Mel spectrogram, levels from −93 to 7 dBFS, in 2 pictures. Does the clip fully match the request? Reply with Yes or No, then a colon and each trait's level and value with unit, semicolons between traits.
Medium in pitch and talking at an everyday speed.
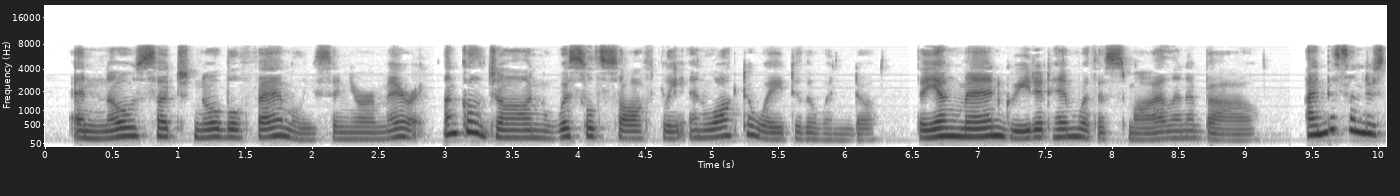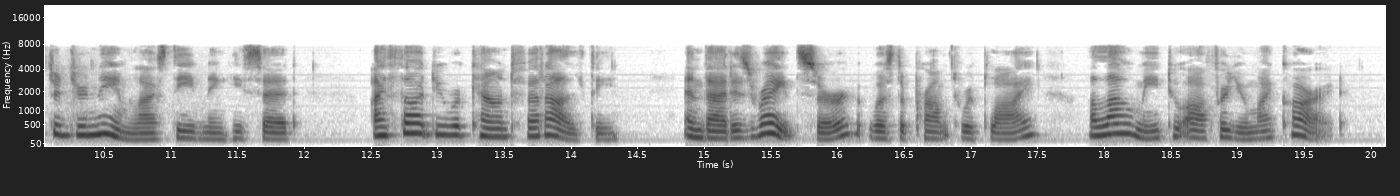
Yes: medium, 175 Hz; average, 175 wpm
